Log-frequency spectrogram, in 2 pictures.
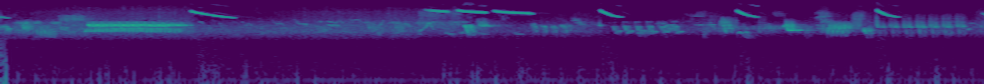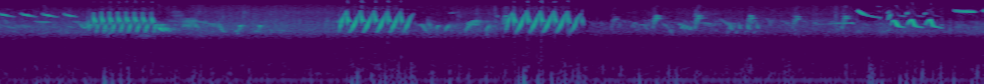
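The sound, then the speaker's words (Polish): A lively chorus of birds singing, with overlapping chirps, whistles and rapid trills coming thick and fast, bright, with no voices present. “rodzice znajdą czas, żeby pójść z wami posłuchać śpiewu ptaków.”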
